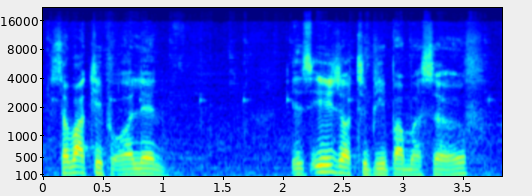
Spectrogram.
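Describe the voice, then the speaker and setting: A young man performing spoken word poetry in a quiet, introspective recitation. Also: medium pitch, steady tone, normal speed, a little hiss or hum. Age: young adult.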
